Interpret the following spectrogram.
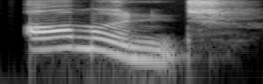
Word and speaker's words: almond: Almond. L will be silent.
